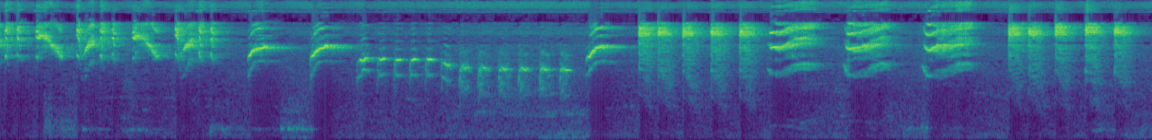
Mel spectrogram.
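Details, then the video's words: Vigorous Long-tailed shrike song packed with filler phrases and fast 'tembakan' shots: sharp chirps and downward-sweeping high notes, a quick trill of about a dozen even notes near the middle, then bouncing repeated slurred phrases. "BURUNG CENDET GACOR MEWAH ISIAN KASARAN DAN TEMBAKAN ROLL SPEED"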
